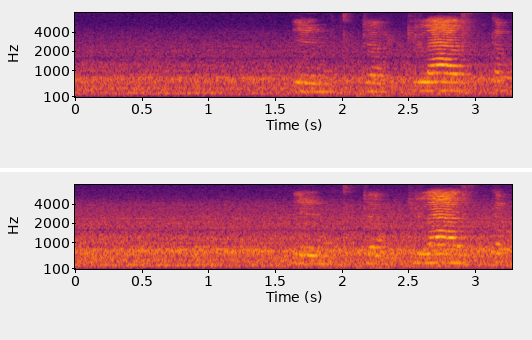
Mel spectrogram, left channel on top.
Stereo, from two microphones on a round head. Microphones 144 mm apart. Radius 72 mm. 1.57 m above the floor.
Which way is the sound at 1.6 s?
30° left (ahead or behind).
